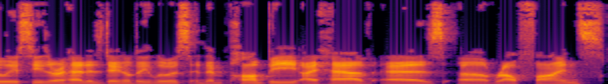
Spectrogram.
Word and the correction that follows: Ralph: Oh, yeah, Rafe. You always say that wrong. It's Rafe.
